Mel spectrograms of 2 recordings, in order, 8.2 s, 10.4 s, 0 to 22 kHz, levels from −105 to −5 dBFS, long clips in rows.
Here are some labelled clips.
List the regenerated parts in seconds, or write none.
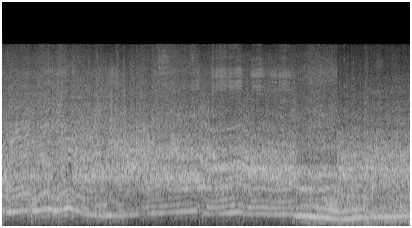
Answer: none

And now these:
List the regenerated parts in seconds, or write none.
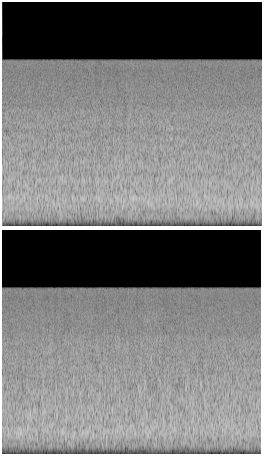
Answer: 1.8-2.6; 5.5-9.4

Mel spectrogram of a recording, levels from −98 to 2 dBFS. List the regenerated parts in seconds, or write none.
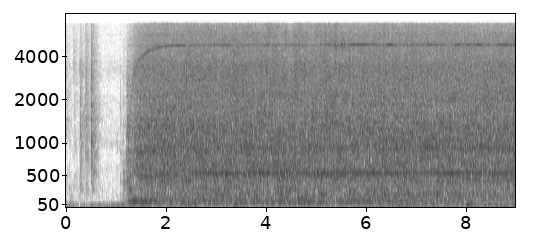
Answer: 3.6-5.7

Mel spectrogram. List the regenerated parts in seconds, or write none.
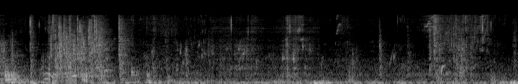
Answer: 2.1-3.2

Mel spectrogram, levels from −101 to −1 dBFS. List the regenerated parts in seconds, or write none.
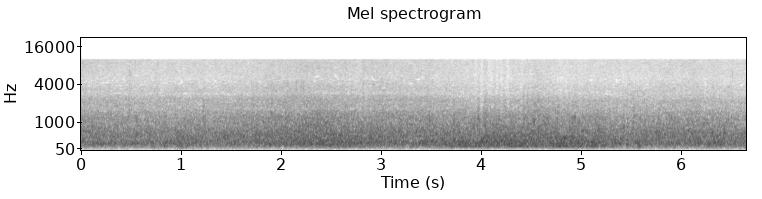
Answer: none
